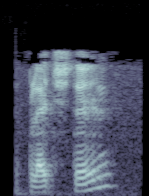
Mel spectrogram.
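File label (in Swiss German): "blattstiel", Alsatian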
